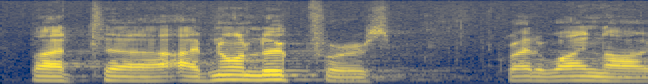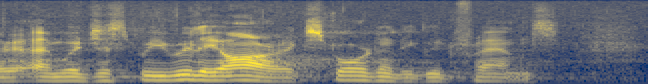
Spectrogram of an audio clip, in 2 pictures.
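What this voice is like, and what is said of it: Northern Irish accent. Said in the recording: “I'm from the south of the north of Ireland, and if you get me really cross, my Irish accent will become even stronger than what it is now”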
